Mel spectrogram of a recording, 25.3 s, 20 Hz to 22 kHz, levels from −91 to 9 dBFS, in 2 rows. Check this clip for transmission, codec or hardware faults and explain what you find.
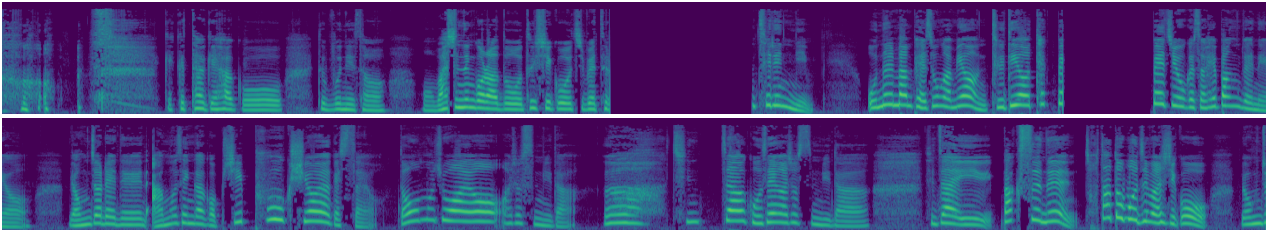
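Two stream reconnects interrupt the speech. At 6.08 s the connection drops and the player goes silent for 1.4 s, then a fresh decoder joins later in the live stream, so about one and a half seconds of material is skipped. At 10.61 s a 0.82 s silence ends with playback resuming 0.13 s earlier, replaying a short stretch of the speech. On a waveform each shows as a flat gap with a sudden jump in content. On a spectrogram it is a blank vertical band.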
